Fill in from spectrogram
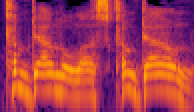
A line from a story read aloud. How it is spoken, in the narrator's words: cried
